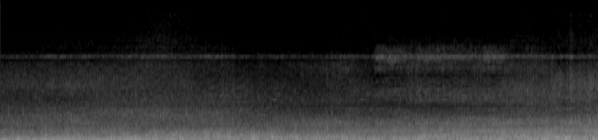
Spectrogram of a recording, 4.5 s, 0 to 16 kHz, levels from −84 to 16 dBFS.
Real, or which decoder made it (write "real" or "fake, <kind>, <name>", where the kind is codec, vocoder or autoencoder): fake, codec, SNAC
